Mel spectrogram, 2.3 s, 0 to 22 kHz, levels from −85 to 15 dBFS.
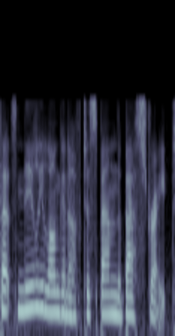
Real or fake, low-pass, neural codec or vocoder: fake; 7.2 kHz; codec, 16 kHz, about 1 kbps, DyCAST, with the encoder's durations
